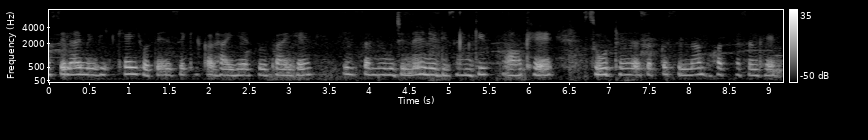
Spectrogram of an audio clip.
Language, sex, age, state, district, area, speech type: Urdu, female, 18-30, Uttar Pradesh, Lucknow, rural, spontaneous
